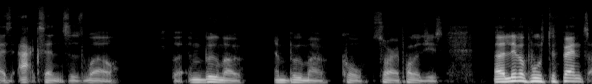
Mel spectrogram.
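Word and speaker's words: Mbeumo: The pronunciation police are here. That says say that it's Mbumo, not Mbumo.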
